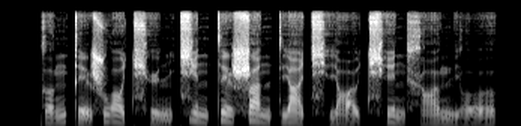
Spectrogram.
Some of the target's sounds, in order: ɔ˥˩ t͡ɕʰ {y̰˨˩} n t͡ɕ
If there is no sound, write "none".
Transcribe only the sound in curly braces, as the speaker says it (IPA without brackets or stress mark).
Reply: y̰˨˩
